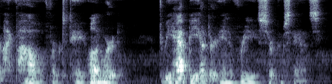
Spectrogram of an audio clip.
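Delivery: gentle, soft, hushed half-whisper. Meditation guide repeats an affirmation a second time, half-whispering. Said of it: "in a whisper".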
